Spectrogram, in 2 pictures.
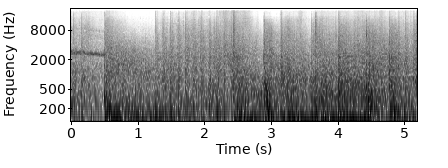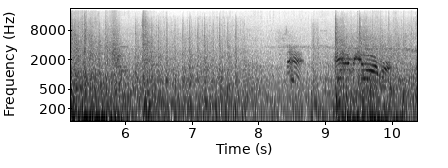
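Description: Sustained machine gun fire and scattered explosions from a Company of Heroes 2 battle, dense rattling bursts over rumbling booms for several seconds, with the mix briefly dropping near the end before firing resumes.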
